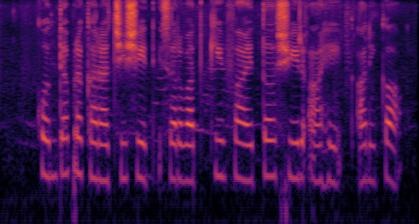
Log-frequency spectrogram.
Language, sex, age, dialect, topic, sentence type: Marathi, female, 18-24, Standard Marathi, agriculture, question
